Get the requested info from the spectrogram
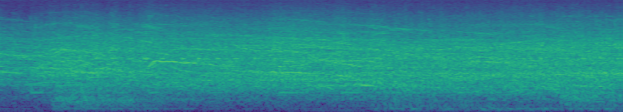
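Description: A crowd of voices cheering and whooping in celebration. The cheering swells in about half a second in and then holds steady.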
